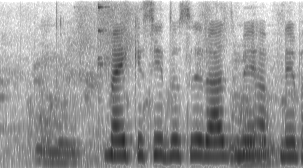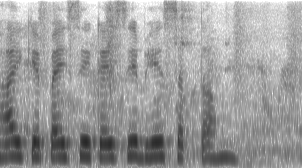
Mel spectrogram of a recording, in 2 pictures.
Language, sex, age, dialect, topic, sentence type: Hindi, female, 18-24, Marwari Dhudhari, banking, question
